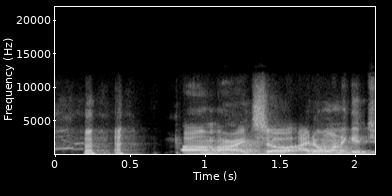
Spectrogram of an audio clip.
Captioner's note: laughing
